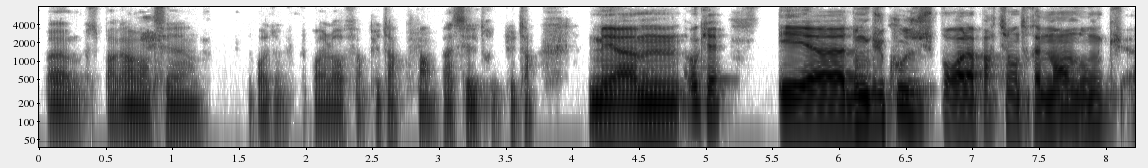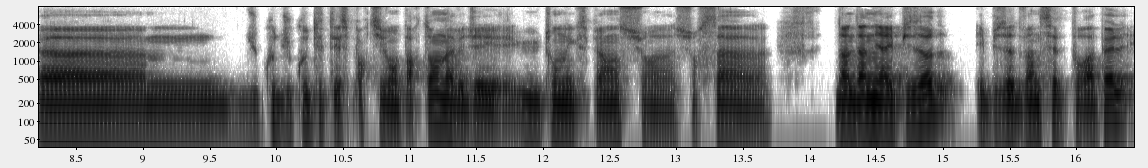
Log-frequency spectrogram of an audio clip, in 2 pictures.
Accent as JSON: {"language": "French", "country": "France", "said": "Nous, en tant que Français"}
